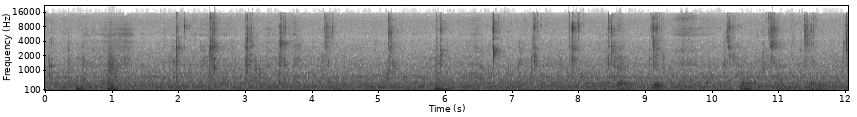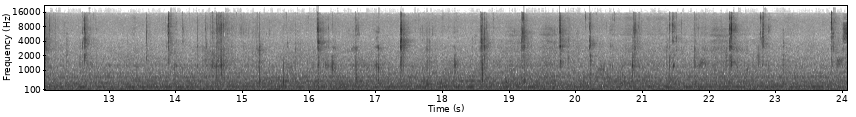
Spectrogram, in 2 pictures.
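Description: Someone chews a low-carb breakfast taco close to the microphone, with soft repeated crunchy bites and wet chewing throughout. A faint steady background hum sits underneath.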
